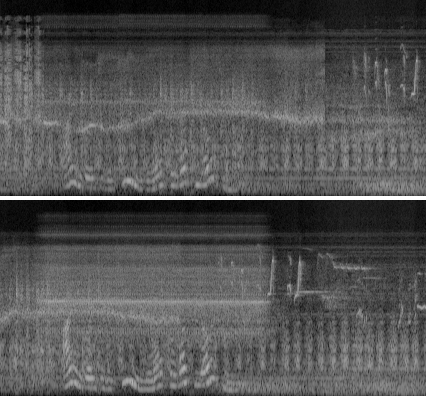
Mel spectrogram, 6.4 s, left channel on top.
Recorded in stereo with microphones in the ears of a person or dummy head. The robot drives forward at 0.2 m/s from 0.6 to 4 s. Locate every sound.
0.9 s a woman speaking: 65° right (ahead or behind), 1.5 m; by 3.6 s 50° right (ahead or behind), 1.8 m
